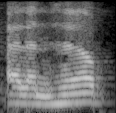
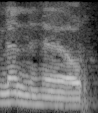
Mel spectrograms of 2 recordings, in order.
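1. تبدأ الكلمة بمقطع 'al'. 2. تبدأ الكلمة مباشرة بمقطع 'la'. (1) "التزم بعلم الرسم فأثبتها فتصير الأنهار" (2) "فتصير البدء مباشرة بالحرف المتحرك لنهار"

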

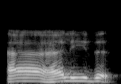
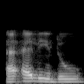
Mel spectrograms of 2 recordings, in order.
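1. يسبق الهمزة الثانية المسهلة ألف مد. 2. الهمزتان محققتان كلتاهما. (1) "يدخل بين الهمزتين ألفا ليباعد بينهما" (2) "الأصل أن تكون كلتا الهمزتين محققة"

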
